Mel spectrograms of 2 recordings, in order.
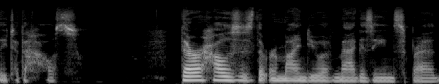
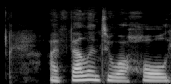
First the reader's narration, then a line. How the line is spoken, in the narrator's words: he said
